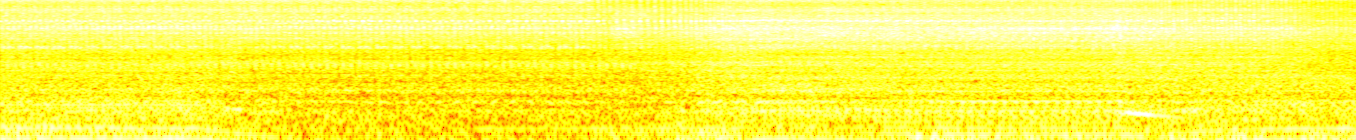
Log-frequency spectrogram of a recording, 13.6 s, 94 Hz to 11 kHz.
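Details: 2017 Honda Pilot at idle: steady idle with an uneven, shaky beat of about three and a half pulses a second; engine runs rough without an obvious misfire.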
